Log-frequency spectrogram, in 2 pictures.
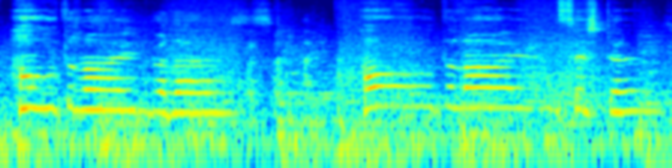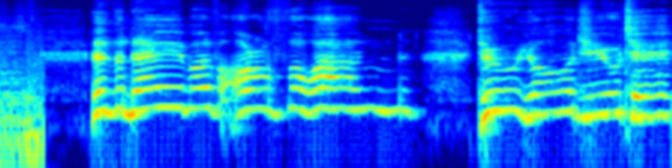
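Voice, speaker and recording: Clear music plays behind a put-on character voice that is gravelly and fairly high in pitch, speaking at a very slow pace. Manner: shouting, rallying.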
